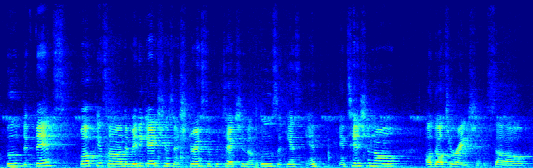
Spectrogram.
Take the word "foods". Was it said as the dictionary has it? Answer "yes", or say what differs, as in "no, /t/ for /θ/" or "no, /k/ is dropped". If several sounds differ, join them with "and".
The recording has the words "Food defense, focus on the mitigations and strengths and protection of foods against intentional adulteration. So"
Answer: yes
